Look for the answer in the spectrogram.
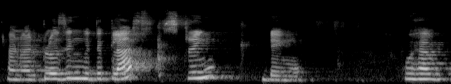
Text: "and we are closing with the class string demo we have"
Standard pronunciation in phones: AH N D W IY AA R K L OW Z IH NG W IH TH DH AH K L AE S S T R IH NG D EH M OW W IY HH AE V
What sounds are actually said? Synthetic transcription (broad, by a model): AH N D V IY AA R K L OW Z IH NG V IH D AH K L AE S S T R IH NG D EH M OW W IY HH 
